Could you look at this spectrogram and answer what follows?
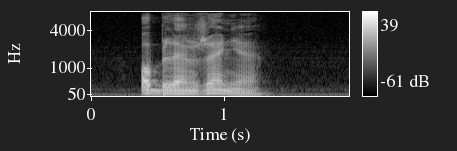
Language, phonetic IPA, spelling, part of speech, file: Polish, [ˌɔblɛ̃w̃ˈʒɛ̃ɲɛ], oblężenie, noun, Pl-oblężenie.ogg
